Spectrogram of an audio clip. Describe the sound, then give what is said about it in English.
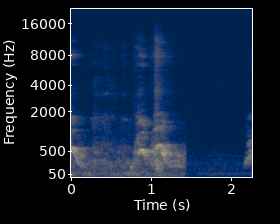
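Two dogs bark loudly in a rapid, overlapping flurry for over a second, fall silent briefly, then start up again at the very end. “Them dogs get carried away.”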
